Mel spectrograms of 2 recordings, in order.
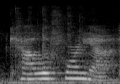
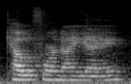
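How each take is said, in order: First: Said in the usual way. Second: "Californiae" said slowly with a long added "ay" ending; mock native pronunciation. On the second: Shown as a demonstration. Vlogger shows how the natives say it, slow mock pronunciation. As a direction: stretch "Californiae" out with a drawn final "ee-ay". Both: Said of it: "that's what the natives call it".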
